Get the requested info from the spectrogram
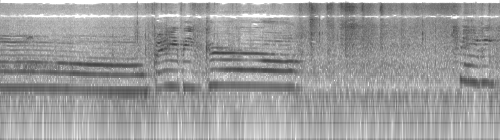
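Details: Black female cat lying inside a clothes dryer, making long, drawn-out, steady-pitched meows with a short break between them, while a woman talks softly to her.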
